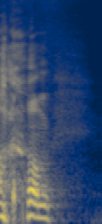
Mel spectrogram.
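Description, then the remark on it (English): A brief, gravelly throat clearing in two quick voiced pushes, rough and fairly loud, fading out after about half a second into silence. “Just clear the old throat.”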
